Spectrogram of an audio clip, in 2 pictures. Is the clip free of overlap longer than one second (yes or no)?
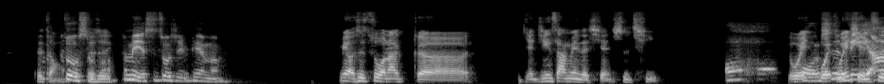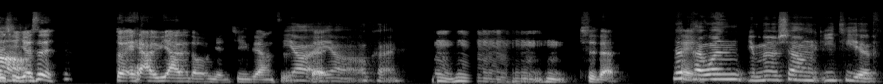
no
